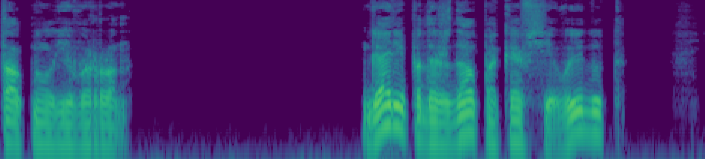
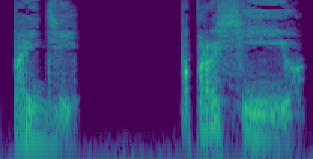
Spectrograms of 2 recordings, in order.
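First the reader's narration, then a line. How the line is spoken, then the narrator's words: Whispered. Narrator (Russian): шепнул Рон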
